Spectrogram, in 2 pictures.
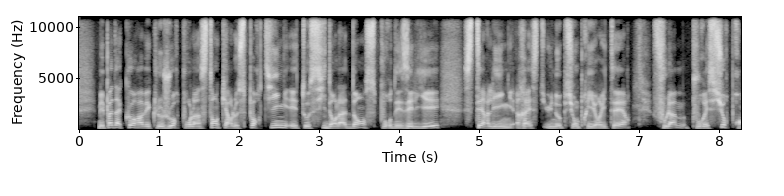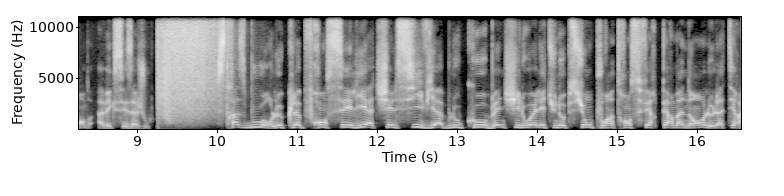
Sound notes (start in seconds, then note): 9.3 2-second sound effect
